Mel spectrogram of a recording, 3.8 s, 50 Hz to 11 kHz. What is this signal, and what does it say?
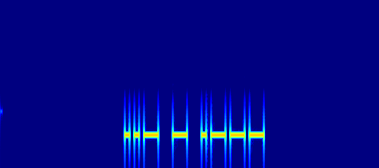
Morse code, heard as a keyed tone, about 25 wpm, 700 Hz. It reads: UTJ
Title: Three Challenging Letter-Number Combinations 25wpm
